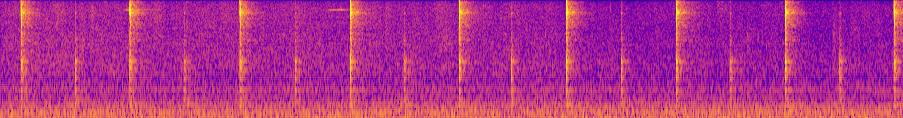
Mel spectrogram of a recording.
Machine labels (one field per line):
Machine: valve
